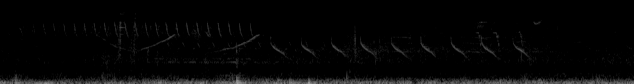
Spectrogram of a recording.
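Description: A songbird singing: a fast high trill about half a second in, then a run of about ten quick downslurred notes. A steady low rumble runs underneath.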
